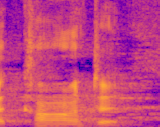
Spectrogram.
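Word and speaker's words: can't: आई कांट सी इन डैज़लिंग light. मैं चुंधिया देने वाली रोशनी में देख नहीं सकता। कांट ब्रिटिश प्रोनाउंसिएशन है कांट, अमेरिकन इसको कैंट पढ़ते हैं, ये याद रखना है।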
